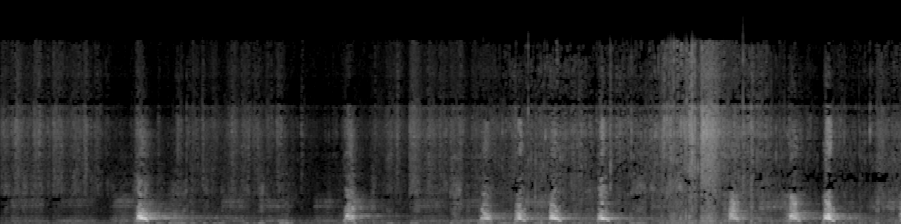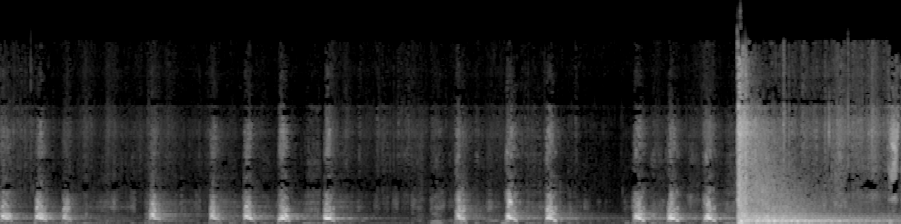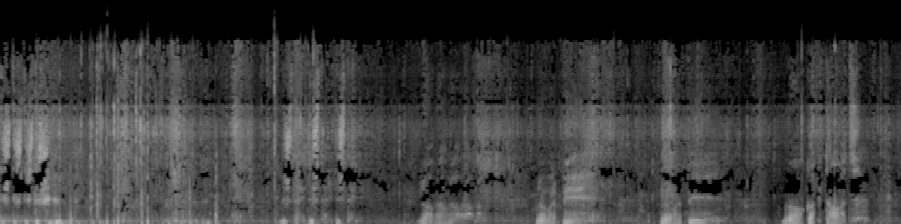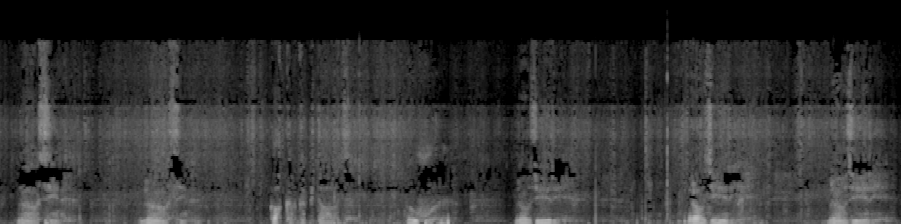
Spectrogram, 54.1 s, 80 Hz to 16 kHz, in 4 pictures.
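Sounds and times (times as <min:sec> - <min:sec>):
dog barking: 0:02.0 - 0:02.7, 0:05.1 - 0:05.8, 0:07.2 - 0:09.4, 0:10.9 - 0:11.2, 0:11.8 - 0:12.8, 0:13.4 - 0:14.8, 0:15.7 - 0:18.9, 0:20.3 - 0:22.3, 0:23.0 - 0:24.6.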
